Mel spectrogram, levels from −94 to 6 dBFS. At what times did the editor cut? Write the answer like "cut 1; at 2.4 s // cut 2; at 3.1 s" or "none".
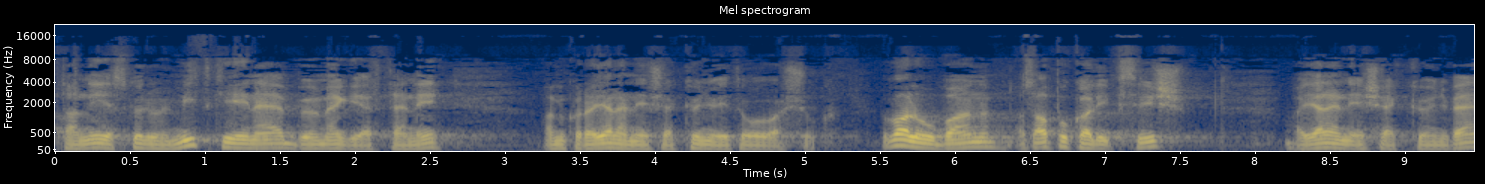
cut 1; at 5.3 s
